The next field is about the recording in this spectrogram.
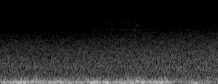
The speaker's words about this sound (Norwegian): Litt vind her nå. Helt sykt, i hvert fall.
